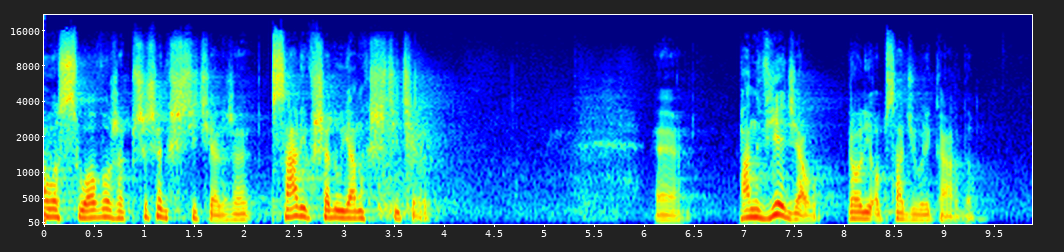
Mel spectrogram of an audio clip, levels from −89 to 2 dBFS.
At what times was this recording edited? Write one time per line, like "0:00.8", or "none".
0:01.2
0:02.3
0:08.0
